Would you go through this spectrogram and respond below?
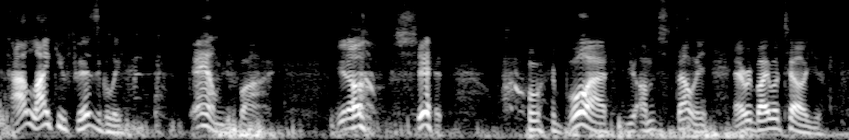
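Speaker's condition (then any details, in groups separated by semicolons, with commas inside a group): No condition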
